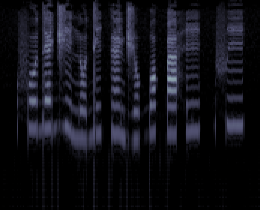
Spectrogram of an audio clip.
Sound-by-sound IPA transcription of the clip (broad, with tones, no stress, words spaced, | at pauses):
fo˦dɛ˦d͡ʒi˦˨no˨ di˧kɛ̃˧ d͡ʒo˨ɡ͡bɔ˧k͡pa˧hi˦ | fi˦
